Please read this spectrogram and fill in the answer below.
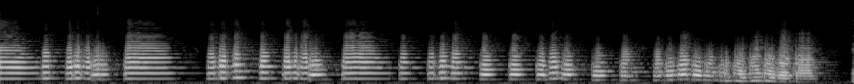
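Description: Jupiter JTB700 small-bore B♭ tenor trombone played solo in a jazz phrase: a held note, then a quick run of short tongued notes, ending in notes that waver and bend in pitch. The tone is bright and pointed.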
